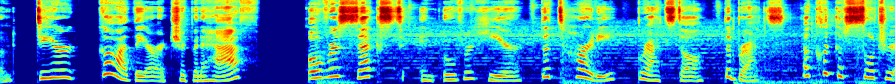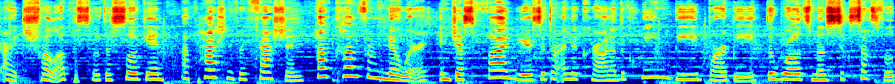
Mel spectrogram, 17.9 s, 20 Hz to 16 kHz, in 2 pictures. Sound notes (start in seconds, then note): 2.7 dramatic reading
